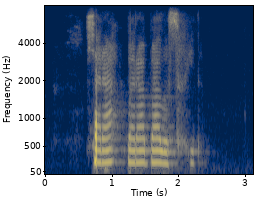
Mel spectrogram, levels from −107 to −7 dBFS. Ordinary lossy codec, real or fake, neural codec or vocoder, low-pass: Opus, 24 kbps; real; none; 7.2 kHz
